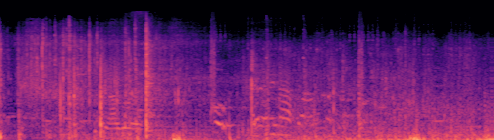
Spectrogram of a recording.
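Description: Mountain bike rolling off down a dirt forest trail, heard from a helmet camera: scattered rattling clicks and a low tyre-and-wind rumble that starts about two seconds in and grows louder as speed picks up.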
